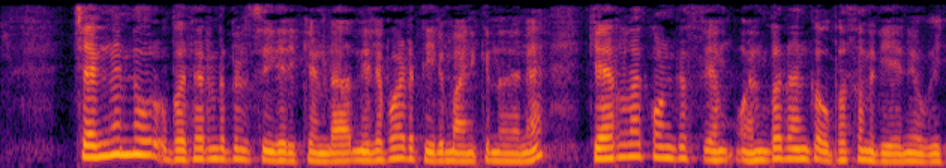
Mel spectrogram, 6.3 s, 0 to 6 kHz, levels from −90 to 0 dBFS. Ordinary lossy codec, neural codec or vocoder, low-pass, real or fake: none; codec, 16 kHz, 16 kbps, FreqCodec, smaller model; 5.4 kHz; fake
